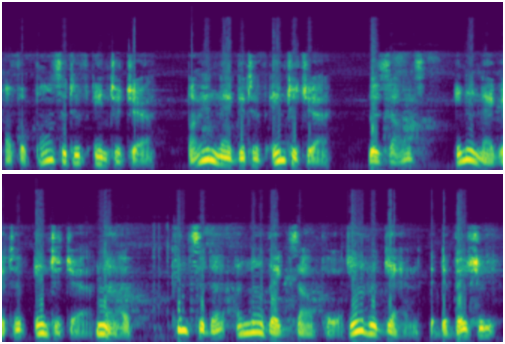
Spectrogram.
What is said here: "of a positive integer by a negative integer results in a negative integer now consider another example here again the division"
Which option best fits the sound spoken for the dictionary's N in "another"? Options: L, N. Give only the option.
N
